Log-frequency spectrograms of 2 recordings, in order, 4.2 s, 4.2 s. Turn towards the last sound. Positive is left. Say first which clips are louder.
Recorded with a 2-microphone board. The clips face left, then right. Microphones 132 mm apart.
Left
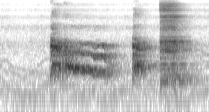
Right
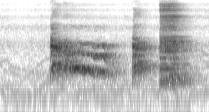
# right 1 dB
turn(degrees=-60)  # may be behind; listen again after turning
